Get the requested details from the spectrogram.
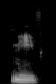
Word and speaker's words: Neve: and then he just sees an angel, Neve Campbell. Neve, how do you say it? Nev.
